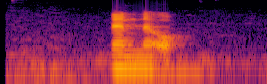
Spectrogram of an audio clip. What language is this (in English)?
Thai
